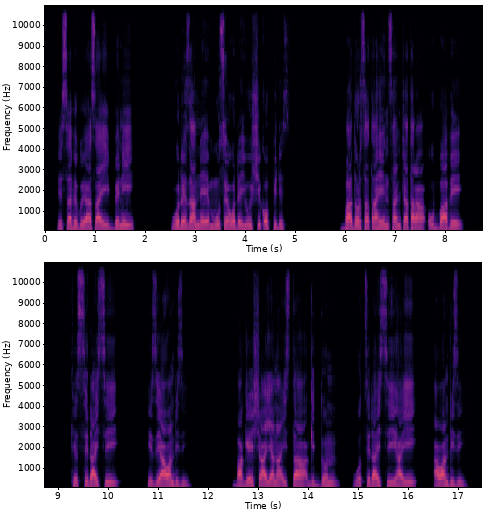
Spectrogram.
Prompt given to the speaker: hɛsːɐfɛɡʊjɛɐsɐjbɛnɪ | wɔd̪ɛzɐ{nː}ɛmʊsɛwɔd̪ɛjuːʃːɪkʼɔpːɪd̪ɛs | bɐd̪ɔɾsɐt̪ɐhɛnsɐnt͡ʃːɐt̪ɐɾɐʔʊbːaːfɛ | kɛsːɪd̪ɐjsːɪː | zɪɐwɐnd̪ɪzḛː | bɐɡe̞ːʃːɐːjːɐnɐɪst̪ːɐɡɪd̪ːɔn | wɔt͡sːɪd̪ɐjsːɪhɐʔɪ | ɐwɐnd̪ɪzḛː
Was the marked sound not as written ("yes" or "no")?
no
